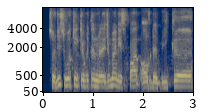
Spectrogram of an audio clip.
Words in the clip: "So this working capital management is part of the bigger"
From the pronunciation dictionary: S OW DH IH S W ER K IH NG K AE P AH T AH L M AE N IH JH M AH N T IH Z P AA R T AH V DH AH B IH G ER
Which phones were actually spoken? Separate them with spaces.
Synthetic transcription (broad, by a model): S OW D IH S W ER K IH NG K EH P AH T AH N M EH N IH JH M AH N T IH S P AA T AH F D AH B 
